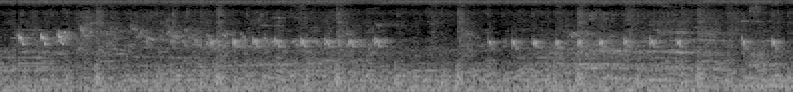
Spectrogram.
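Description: A small bird chirping faintly in quick runs of short, high notes, about six a second, broken by pauses of a second or so.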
